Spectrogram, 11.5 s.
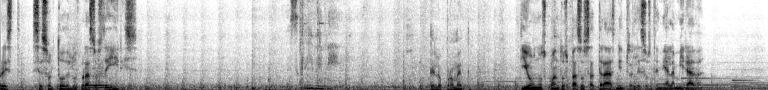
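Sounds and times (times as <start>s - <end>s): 
speech: 0.0s - 2.3s, 4.4s - 5.2s, 6.4s - 7.2s, 7.8s - 10.7s
train rolling along the tracks: 0.0s - 11.3s
train wheels clattering: 2.0s - 8.8s.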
